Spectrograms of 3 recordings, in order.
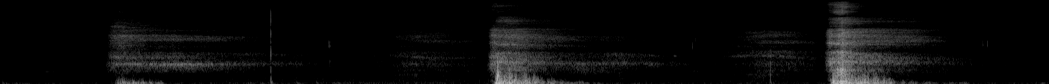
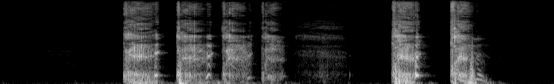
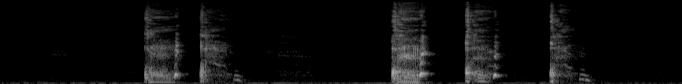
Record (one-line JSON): {"exhalation_length": "10.5 s", "exhalation_amplitude": 16412, "exhalation_signal_mean_std_ratio": 0.3, "cough_length": "5.5 s", "cough_amplitude": 32768, "cough_signal_mean_std_ratio": 0.4, "three_cough_length": "6.8 s", "three_cough_amplitude": 8399, "three_cough_signal_mean_std_ratio": 0.36, "survey_phase": "alpha (2021-03-01 to 2021-08-12)", "age": "45-64", "gender": "Female", "wearing_mask": "No", "symptom_cough_any": true, "symptom_abdominal_pain": true, "symptom_fatigue": true, "symptom_fever_high_temperature": true, "symptom_headache": true, "symptom_change_to_sense_of_smell_or_taste": true, "symptom_onset": "4 days", "smoker_status": "Ex-smoker", "respiratory_condition_asthma": false, "respiratory_condition_other": false, "recruitment_source": "Test and Trace", "submission_delay": "2 days", "covid_test_result": "Positive", "covid_test_method": "RT-qPCR", "covid_ct_value": 15.0, "covid_ct_gene": "ORF1ab gene", "covid_ct_mean": 15.3, "covid_viral_load": "9500000 copies/ml", "covid_viral_load_category": "High viral load (>1M copies/ml)"}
